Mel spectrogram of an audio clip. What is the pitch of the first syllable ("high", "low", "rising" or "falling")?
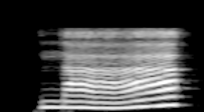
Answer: rising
